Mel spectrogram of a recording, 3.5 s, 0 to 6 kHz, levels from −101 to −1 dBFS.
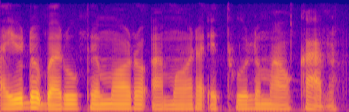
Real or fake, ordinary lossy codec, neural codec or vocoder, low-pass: real; none; none; 5.4 kHz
